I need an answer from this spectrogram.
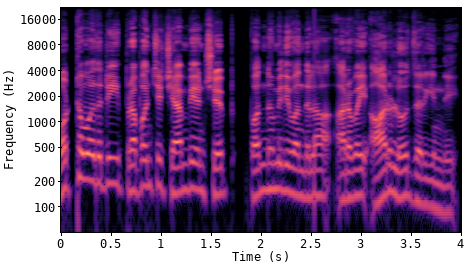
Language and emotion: Telugu, neutral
